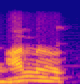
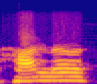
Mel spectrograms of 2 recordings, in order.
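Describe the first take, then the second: First: The word starts with no h sound. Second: The word starts with an audible h sound. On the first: The speaker calls it right. "itu silent H" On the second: The speaker calls it wrong. "mereka ucap seperti"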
